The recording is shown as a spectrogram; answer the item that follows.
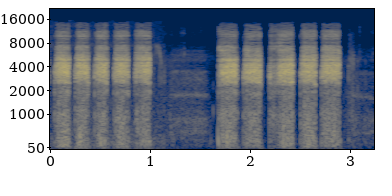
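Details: Savi's Warbler singing from dry reeds about 10 ft away, a dry, high, cricket- or mole-cricket-like vibrating buzzing reel in rapid pulsed bursts.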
